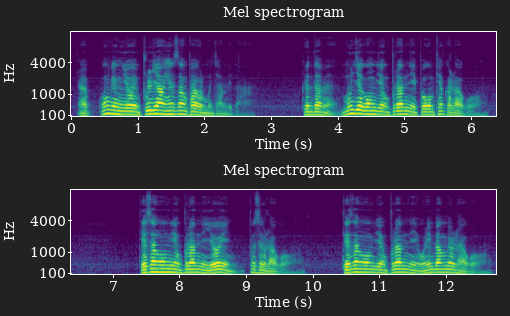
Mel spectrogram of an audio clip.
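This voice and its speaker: A middle-aged man with a medium-pitched, somewhat dark voice lectures as an instructor and consultant. He lays out steps methodically, correcting himself along the way.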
